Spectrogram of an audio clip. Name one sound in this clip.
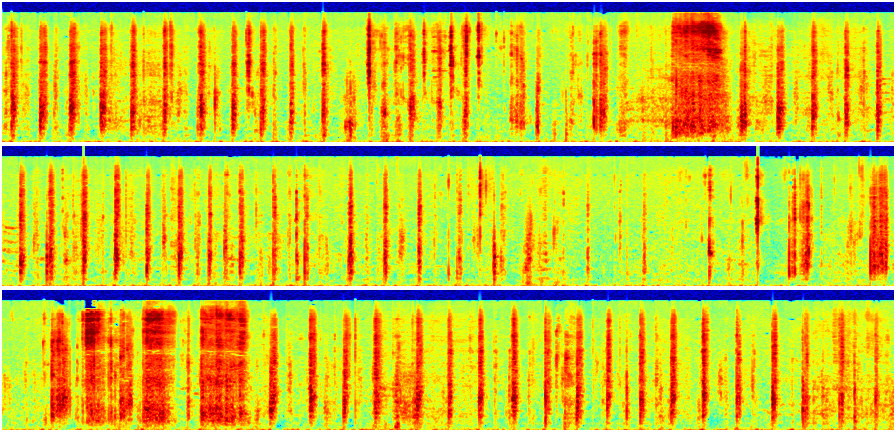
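A young woman chews food wetly and smacks her lips close to a microphone.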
